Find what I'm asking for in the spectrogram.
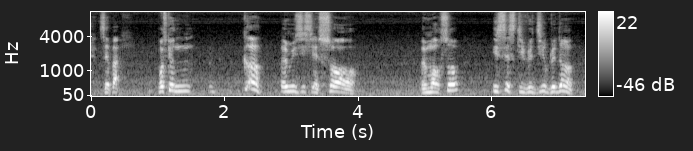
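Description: Lively intonation comes with a fairly slow pace and long, frequent pauses. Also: man, high pitch for a man. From Haiti, Pétionville. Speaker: shop owner. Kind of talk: interview. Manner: halting.

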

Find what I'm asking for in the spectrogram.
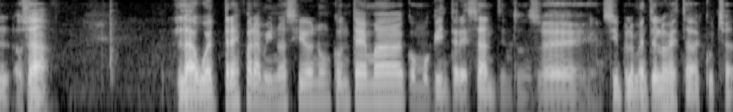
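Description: Pitch varies in an ordinary way at a moderate pace. The recording sounds dry and close, without any echo. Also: man. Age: 20s. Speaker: podcast co-host. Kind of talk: casual chat. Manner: halting.

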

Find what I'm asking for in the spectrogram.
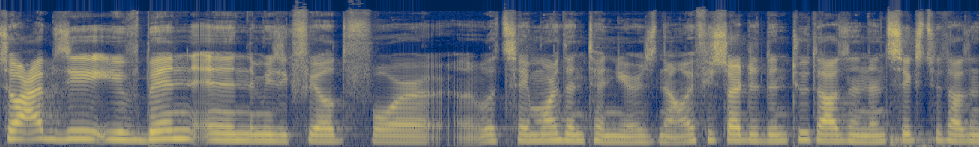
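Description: A woman's fairly low, fairly evenly intoned voice, an unremarkable speaking voice. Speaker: podcast host. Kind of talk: casual interview chat.

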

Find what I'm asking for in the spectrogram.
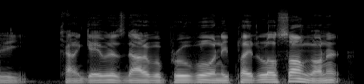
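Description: Over a silent background in a very clean recording, a man with a south Louisiana accent talks very fast in a very deep, low voice with fairly even intonation. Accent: south Louisiana Cajun English. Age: 30s. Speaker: Cajun fiddler. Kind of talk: interview. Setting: radio studio.

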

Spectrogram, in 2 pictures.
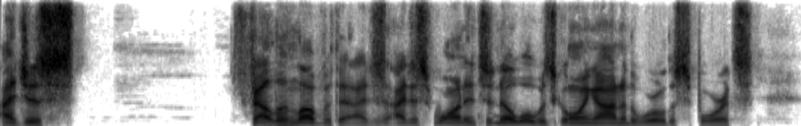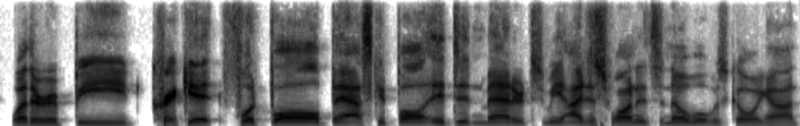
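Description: A man with an upstate New York accent at a fairly quick pace and medium pitch, in a very clean, silent-background recording with a dry, close sound and no echo. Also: ordinary pitch variation. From upstate New York (Syracuse area). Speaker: TV reporter. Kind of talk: casual chat.

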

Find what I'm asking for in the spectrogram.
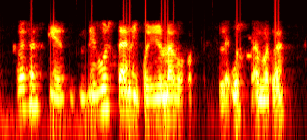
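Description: A man talks in a high pitch. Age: 30s. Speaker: caller. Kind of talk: call-in advice conversation.

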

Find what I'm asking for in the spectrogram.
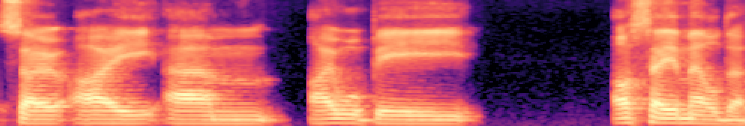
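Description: Against a quiet background, a man speaks at a very slow pace with a fairly low pitch and monotone, flat intonation. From southern England, Brighton. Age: 30s. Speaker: actor. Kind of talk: casual chat.

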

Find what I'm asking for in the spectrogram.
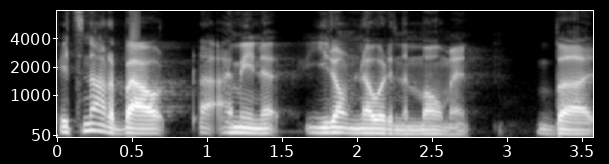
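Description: A man with a Midwestern accent talks at a fairly quick pace with ordinary pitch variation. The recording is very clean with a silent background, and the sound is dry and close with no echo. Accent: general Midwestern American. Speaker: podcast host. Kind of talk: casual interview.

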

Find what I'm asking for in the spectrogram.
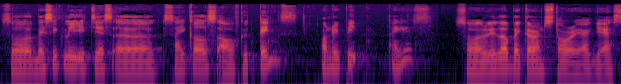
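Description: A man speaks with an Indonesian accent. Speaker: podcast host. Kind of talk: casual solo monologue. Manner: hesitant.

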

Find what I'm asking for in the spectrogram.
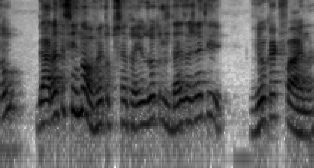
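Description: Lively intonation marks a man's high-pitched voice as he talks at a moderate pace. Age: 30s. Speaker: football commentator. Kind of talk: casual football discussion. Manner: halting, repeats words.

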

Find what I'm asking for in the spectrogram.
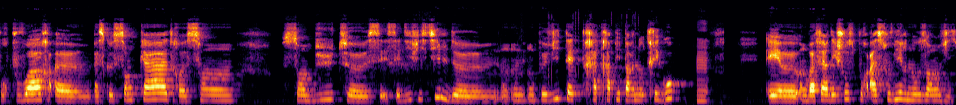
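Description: Her pace is very slow. The woman's pitch is fairly high and her intonation fairly even. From France. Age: 30s. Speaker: couples coach. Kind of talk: podcast interview. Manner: halting.

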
